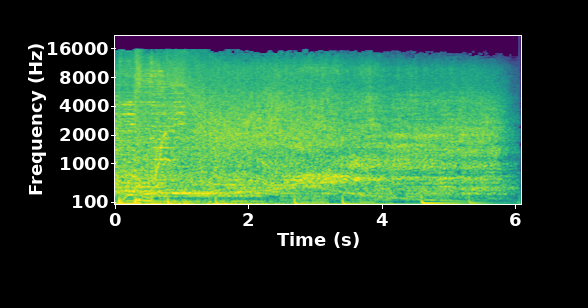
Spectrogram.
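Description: A pack of motocross dirt bikes revving hard together off the start gate, one dense wall of engine noise. Music carries on underneath and drops away near the end.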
